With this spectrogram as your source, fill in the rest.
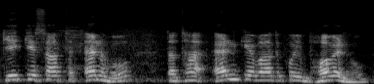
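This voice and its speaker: A man's voice: sits high, lively intonation, takes it slowly, distant mic, a little hiss or hum. A man teaching English pronunciation rules on his video channel, patiently repeating each example and asking rhetorical questions. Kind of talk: explaining a lesson on his channel.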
